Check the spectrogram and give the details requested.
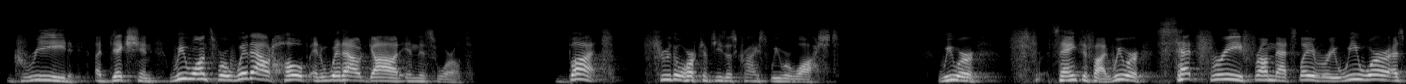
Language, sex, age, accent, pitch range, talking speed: English, male, 40-59, American, 150-215 Hz, 155 wpm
